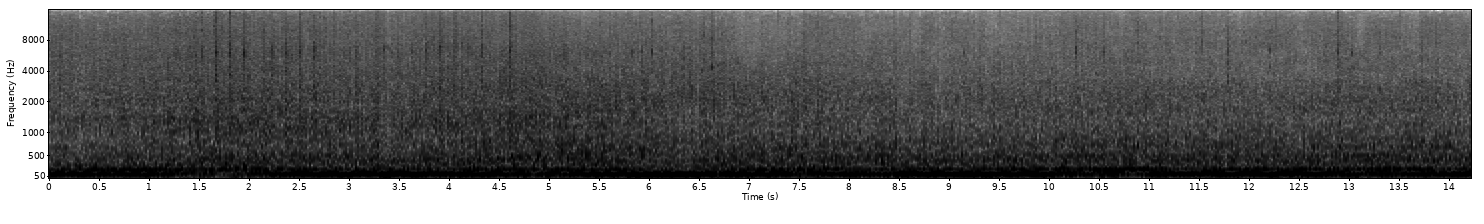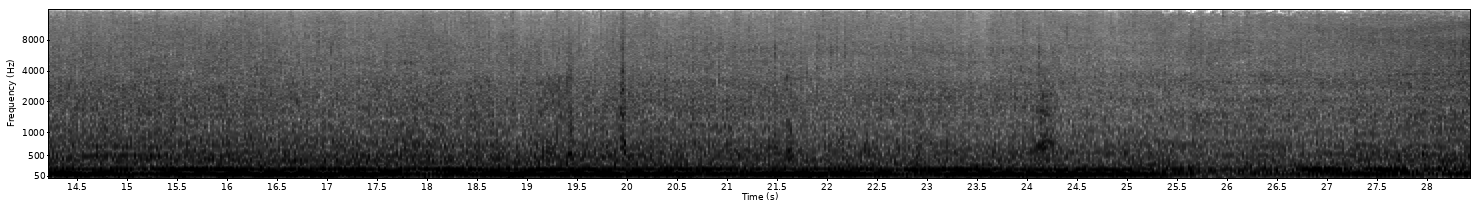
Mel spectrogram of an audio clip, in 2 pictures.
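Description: A combine harvester's cutter rattles through the crop.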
